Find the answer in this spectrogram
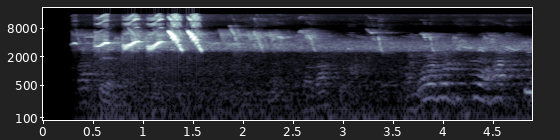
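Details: Double-collared seedeater (coleiro) singing in the tui-tui song style, described as spirited and fast: a quick burst of high, bright, sweeping whistled notes, then quieter faint chirps and soft background murmur.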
